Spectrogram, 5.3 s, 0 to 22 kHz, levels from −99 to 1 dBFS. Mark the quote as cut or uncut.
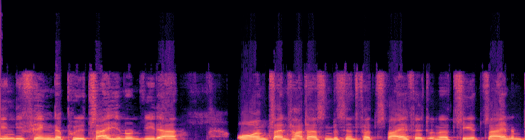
uncut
